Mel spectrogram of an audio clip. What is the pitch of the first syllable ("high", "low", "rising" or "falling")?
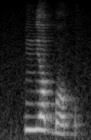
high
